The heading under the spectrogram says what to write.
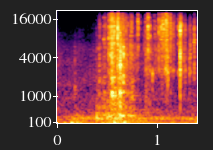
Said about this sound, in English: Keys, here we go.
